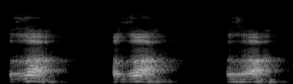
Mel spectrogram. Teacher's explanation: If you make that fuller and you roll it, you get the letter Ra, Ra, Ra. And again, you can feel that vibration at the top of your throat, just behind your tongue, and that denotes exactly where the ghain is coming from.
